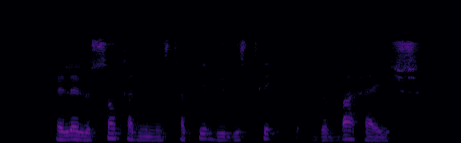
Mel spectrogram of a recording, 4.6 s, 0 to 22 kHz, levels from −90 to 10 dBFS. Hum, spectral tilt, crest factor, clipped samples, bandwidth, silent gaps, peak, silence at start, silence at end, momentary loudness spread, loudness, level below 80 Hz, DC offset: none; -3.5 dB/octave; 20 dB; under 0.1%; 7.4 kHz; 2.83-2.92 s, 3.02-3.12 s; -48 dBFS; 0.55 s; 0.35 s; 9 LU; -64 LUFS; under -90 dBFS; under 0.1%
